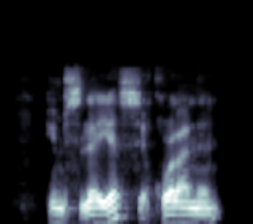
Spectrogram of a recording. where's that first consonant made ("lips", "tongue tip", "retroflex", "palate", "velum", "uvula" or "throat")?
lips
